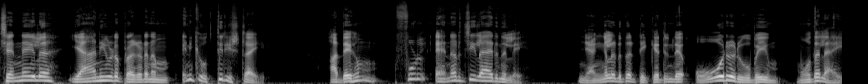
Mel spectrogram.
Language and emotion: Malayalam, happy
